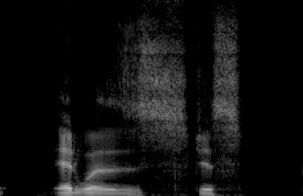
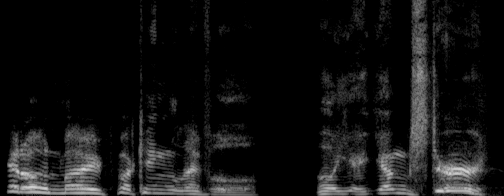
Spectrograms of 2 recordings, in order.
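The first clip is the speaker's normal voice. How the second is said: put-on high, cranky old geezer shouting; old man voice; 9 semitones higher than usual. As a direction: yell at the youngster like a grumpy granddad. Old man ribbing on Windows age.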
